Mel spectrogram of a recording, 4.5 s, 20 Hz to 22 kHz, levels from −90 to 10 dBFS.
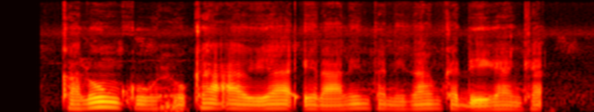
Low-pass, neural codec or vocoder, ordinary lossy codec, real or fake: none; none; none; real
